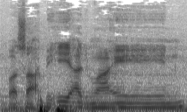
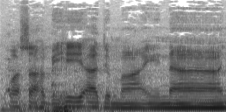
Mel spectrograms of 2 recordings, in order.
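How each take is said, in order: First: The last word ends on a bare n. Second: The last word ends with an added a. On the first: The speaker calls it wrong. "Nya hana hana cocok" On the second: The speaker calls it right. "Nya baru cocok"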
